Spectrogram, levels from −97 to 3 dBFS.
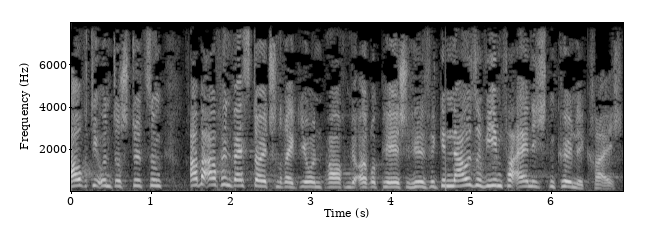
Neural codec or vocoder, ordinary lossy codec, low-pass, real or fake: none; none; none; real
